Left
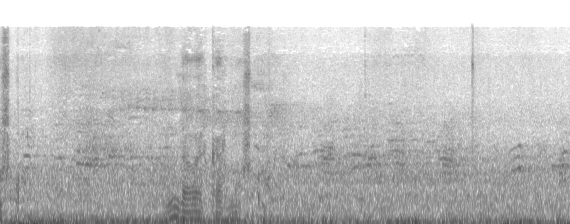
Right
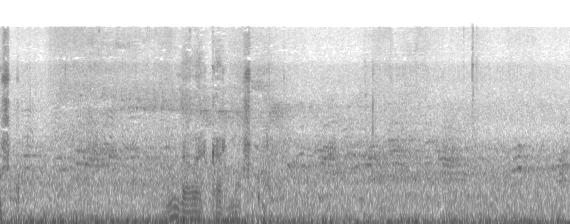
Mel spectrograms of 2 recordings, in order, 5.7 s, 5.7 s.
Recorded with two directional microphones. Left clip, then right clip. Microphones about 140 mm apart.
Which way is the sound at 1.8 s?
10° left (ahead or behind).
